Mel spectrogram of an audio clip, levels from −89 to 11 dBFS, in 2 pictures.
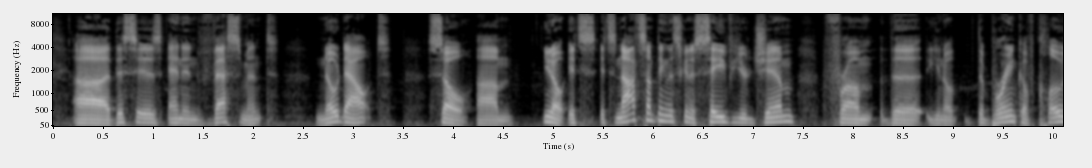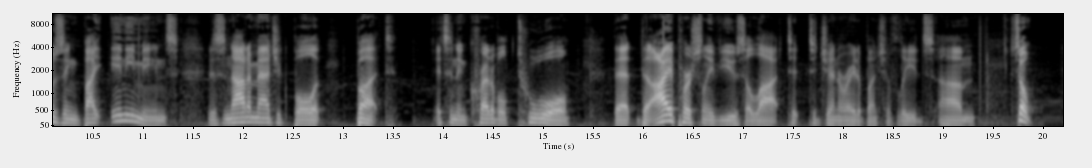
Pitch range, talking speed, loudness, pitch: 100-130 Hz, 175 wpm, -24 LUFS, 110 Hz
